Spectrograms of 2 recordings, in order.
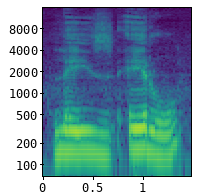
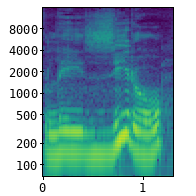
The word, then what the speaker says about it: les héros: and the word that begins with the aspirated H, like in les héros, les héros, les héros, the heroes, les héros. If the liaison were permitted here, les héros would sound like les zero, the zeros. The heroes become the zeros.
